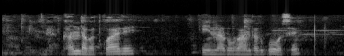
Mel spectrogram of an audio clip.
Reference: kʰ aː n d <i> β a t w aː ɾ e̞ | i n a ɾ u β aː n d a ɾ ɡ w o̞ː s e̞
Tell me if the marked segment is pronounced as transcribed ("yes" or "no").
no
